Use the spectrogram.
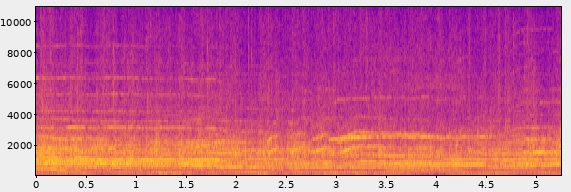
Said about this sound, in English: Kelly Griffin! I'm like, boy, they're clapping hard for my intro,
